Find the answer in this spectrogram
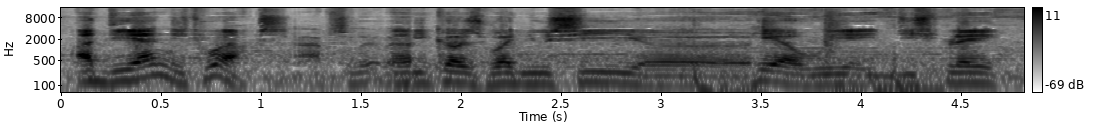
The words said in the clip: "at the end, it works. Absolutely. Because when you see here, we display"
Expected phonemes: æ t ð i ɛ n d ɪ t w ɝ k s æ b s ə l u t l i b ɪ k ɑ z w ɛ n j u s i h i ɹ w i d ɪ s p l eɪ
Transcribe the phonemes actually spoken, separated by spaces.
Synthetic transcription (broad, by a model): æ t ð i ɛ n d ɪ t w ɝ k s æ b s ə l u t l b ɪ k ɑ z w ɛ n j u s i h i ɹ w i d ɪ s p l eɪ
